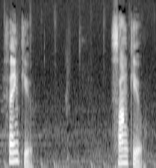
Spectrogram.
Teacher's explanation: The TH sounds or is produced by lightly placing the tip of your tongue between your upper and lower teeth. However, for the Japanese, they will substitute the voiceless with a modified S sound and the voice TH with a Z sound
